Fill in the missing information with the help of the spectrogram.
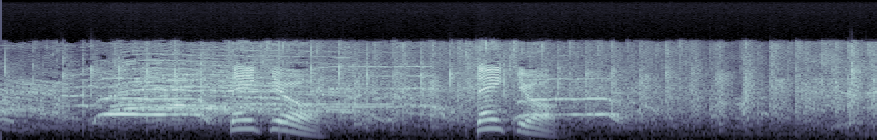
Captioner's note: audience cheering and applause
